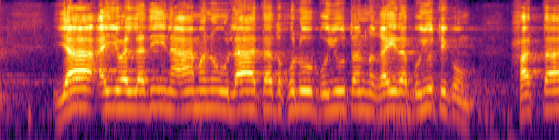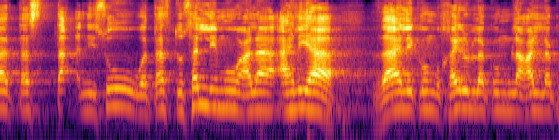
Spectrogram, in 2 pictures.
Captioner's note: Arabic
